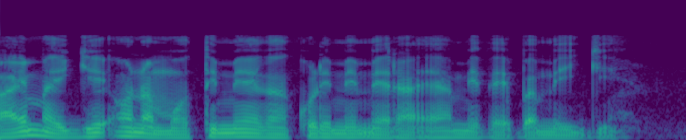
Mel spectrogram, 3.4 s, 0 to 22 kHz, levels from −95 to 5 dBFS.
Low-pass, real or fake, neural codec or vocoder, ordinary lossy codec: none; real; none; none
